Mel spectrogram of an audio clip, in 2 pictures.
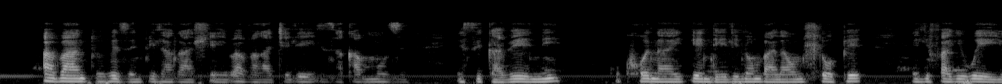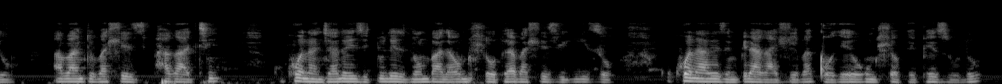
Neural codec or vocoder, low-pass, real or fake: none; 7.2 kHz; real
